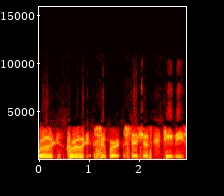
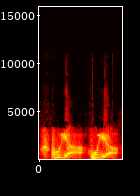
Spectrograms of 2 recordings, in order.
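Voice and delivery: retold swooping "hoo-yah" impression; Al Pacino; 3 semitones higher than usual. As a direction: imitate a sitcom character mimicking the movie star. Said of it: "take a look at Al Pacino?".

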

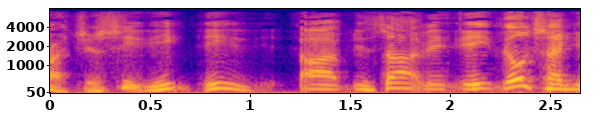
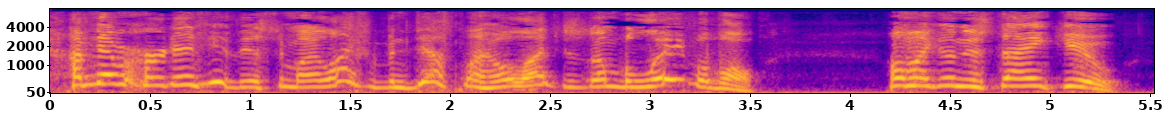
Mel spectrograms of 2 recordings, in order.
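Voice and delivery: much higher, bursting with wonder; amazed deaf man; 10 semitones higher, faster than usual. Acted. Healed deaf man to the bar, higher, overwhelmed with wonder. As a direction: marvel at every sound.

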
